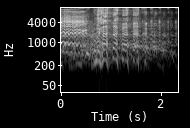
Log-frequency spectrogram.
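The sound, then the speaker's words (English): A person's voice mimics a horse's neigh, a loud, wavering whinny that trembles with rapid vibrato for a couple of seconds before trailing off. “But now I know what it is, and now I can't look at him without being like, nay. Horses. Nay.”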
